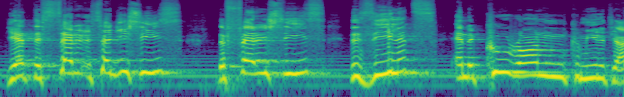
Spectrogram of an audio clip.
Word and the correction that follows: Qumran: I know I'm not saying that correctly, and it's funny. Qumran, there, Qumran community.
